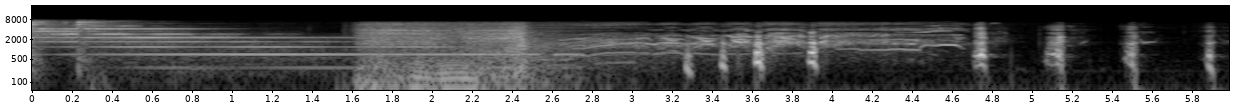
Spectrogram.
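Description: A single bell strike rings out with a sustained, shimmering tone, then gives way to a brief rush of noise and a scatter of sharp clicks and chirps.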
